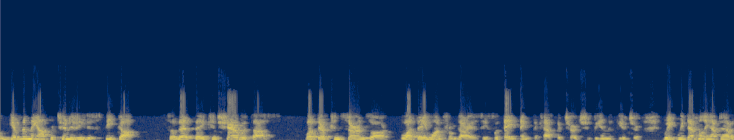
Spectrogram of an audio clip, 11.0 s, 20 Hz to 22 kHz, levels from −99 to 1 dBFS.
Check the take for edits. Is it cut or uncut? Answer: uncut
